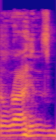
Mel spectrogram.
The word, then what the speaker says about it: Orion: You'll be seeing UFOs in Orion's bungus. – You'll become Gary Sudbrink. – You'll be looking at Orion's. Orion's anus. – Oh, Orion. That's not how you say it.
